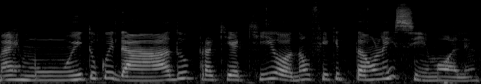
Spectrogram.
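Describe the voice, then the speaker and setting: Her intonation lively, a woman is speaking. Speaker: felt craft tutorial maker. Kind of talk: tutorial. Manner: chatty.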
